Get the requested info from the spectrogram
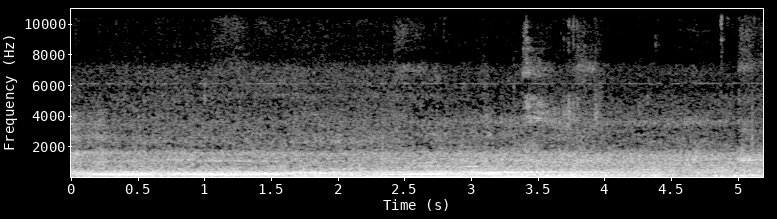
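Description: Car engine running, its pitch rising about two seconds in, then easing off near the end.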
